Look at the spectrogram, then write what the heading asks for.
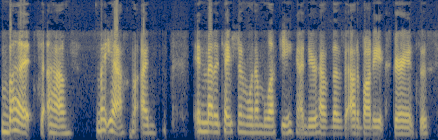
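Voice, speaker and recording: A woman's voice: low-pitched, steady tone, moderate pace, no room sound, poor audio. A middle-aged woman guest on a radio interview, speaking earnestly and laughing often as she tells her stories.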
